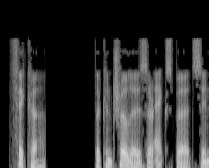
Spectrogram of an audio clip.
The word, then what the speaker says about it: FCR: the flight control room FCR pronounced Ficker the controllers are experts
